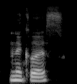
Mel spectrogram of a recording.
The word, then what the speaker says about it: Nicolas: Nicolas is my pen name, right? So, and it's spelled N-I-C-O-L-E, so my last name is spelled without the H.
